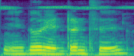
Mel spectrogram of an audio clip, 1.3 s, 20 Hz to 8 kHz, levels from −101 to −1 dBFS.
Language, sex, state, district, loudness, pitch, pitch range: Tamil, male, Karnataka, Bangalore, -12 LUFS, 170 Hz, 155-175 Hz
